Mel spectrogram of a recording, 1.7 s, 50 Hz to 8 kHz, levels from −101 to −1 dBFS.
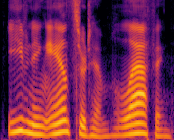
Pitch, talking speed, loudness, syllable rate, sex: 180 Hz, 140 wpm, -17 LUFS, 5.8 syllables/s, female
